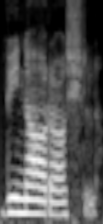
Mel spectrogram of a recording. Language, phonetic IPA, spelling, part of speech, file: Polish, [vʲĩˈnɔrɔɕl̥], winorośl, noun, Pl-winorośl.ogg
